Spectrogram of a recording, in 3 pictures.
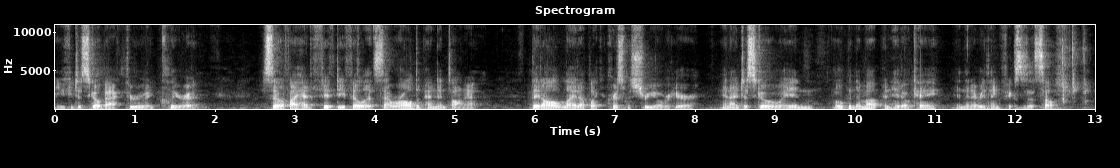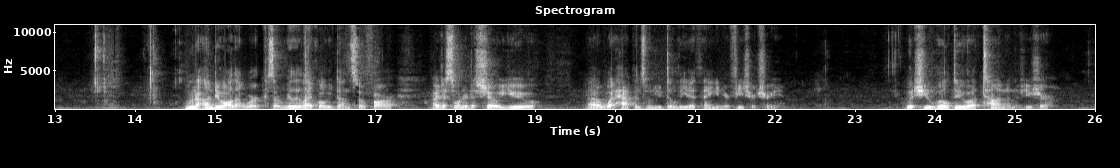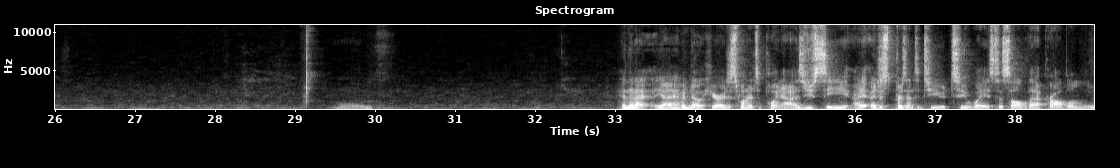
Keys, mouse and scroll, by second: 12.5 ctrl+z, 13.3 ctrl+z, 19.4 scroll down 1.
